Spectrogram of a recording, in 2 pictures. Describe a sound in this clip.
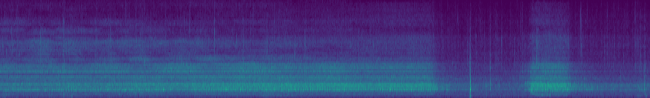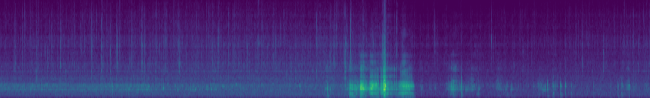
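A steady, muffled underwater hiss and crackle surrounds the listener.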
